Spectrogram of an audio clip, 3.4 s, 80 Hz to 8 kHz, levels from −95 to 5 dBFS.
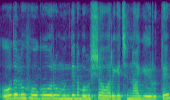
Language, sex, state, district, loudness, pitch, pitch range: Kannada, female, Karnataka, Belgaum, -12 LUFS, 235 Hz, 225-255 Hz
